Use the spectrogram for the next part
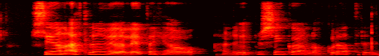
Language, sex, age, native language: Icelandic, female, 60-69, Icelandic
